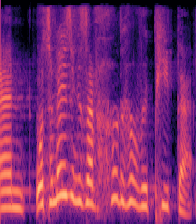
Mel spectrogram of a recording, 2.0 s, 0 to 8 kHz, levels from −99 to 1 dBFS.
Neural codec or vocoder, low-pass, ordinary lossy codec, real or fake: none; 7.2 kHz; AAC, 32 kbps; real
